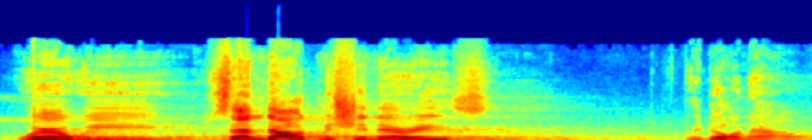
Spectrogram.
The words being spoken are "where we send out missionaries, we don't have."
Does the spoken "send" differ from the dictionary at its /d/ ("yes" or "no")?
no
